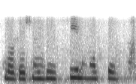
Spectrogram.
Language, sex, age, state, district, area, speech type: Hindi, female, 30-45, Uttar Pradesh, Sitapur, rural, conversation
